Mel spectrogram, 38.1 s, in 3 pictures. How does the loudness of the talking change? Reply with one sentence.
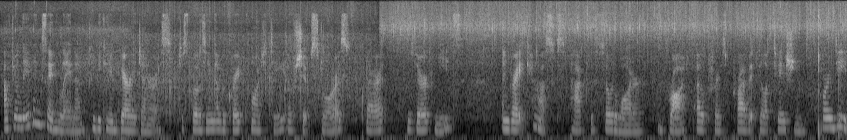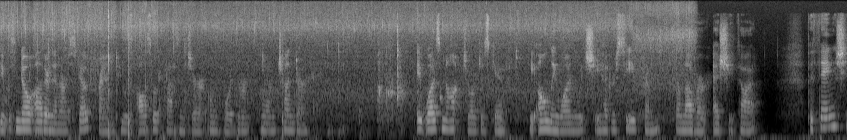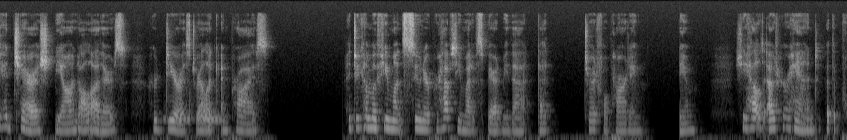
The volume of the talking stays about the same.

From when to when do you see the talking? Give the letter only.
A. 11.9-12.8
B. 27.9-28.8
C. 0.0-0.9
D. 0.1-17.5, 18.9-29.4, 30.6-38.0
D.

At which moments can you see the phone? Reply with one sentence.
You can hear the phone from 27.9 to 28.8 s.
